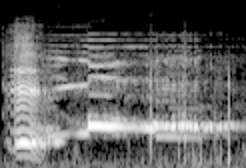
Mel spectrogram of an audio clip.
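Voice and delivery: very high drawn-out wail; hammed-up high-pitched bawling; loud wailing cry. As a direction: let out a long mock sob. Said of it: "you can stop crying now".

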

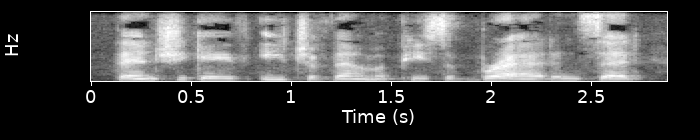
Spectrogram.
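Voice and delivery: ordinary delivery, nothing marked

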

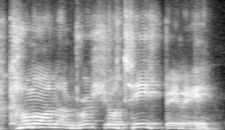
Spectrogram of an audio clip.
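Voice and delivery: high mum's call, dropping on the name. A narrator's reading. Mum hurrying Billy to brush his teeth, calling. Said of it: "Mummy called".

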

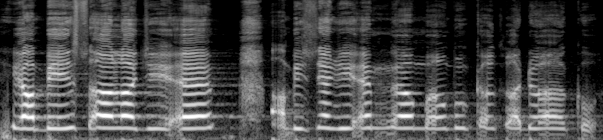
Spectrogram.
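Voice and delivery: put-on sobbing child's protest; tearful whining. Boy answers that grandma never opened his gift, tearful. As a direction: whine it out through mock tears. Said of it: "kamu bisa nangis ya".

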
